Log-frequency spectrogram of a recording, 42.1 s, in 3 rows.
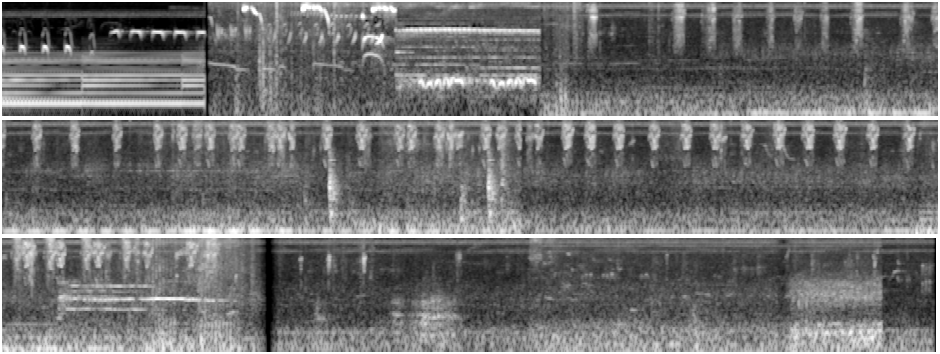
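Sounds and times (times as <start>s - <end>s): songbird alarm chips: 3.2s - 6.0s, 8.0s - 33.8s.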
